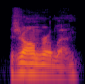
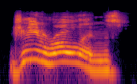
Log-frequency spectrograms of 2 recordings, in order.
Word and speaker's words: Jean Rollin: Now, tell me again how you pronounce the director's name. Jean Rollin, Wow, I've just been doing it 100% wrong.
